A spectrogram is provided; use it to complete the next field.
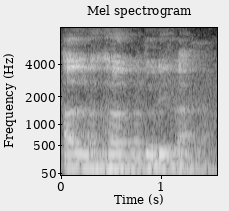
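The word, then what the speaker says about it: الحمد لله: Perhatikan alha itu ha kecil bukan H besar. Kalau alhamdulillah.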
